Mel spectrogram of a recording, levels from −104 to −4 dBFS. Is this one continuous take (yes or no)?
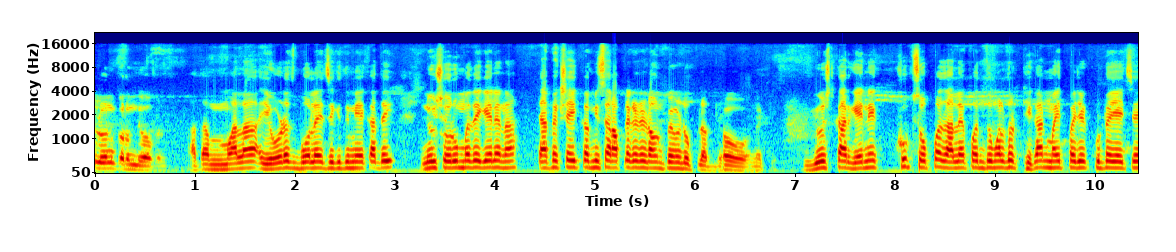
yes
